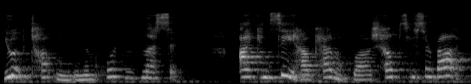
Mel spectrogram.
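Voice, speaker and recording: A woman voicing a calm, polite female robot with formal, measured phrasing in a children's story. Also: high voice, roomy sound.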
